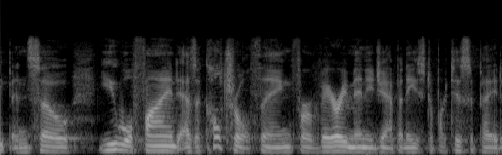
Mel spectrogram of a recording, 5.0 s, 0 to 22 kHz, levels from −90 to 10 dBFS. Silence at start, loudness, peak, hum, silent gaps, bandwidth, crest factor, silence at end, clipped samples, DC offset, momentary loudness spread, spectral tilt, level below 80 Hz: 0 s; -33 LUFS; -14 dBFS; none; none; 8.4 kHz; 18 dB; 0 s; under 0.1%; under 0.1%; 11 LU; -6 dB/octave; -66 dBFS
